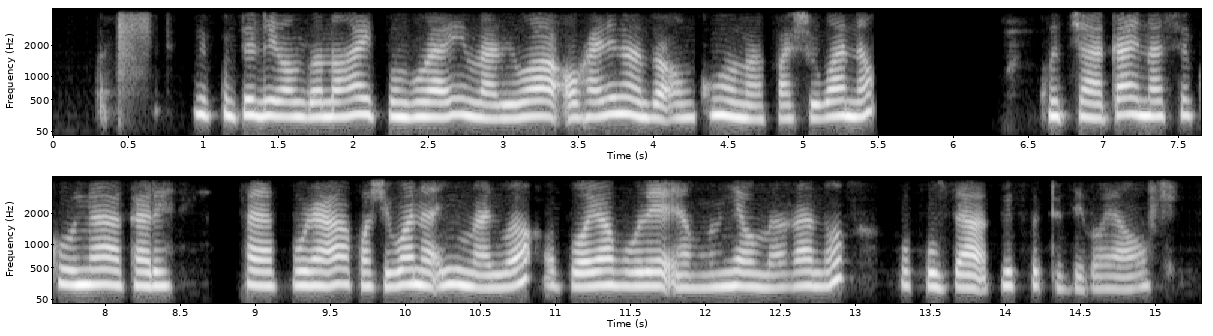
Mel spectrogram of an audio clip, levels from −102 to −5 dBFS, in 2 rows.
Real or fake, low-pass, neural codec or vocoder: fake; 3.6 kHz; codec, 16 kHz, 0.5 kbps, FunCodec, trained on Chinese and English, 25 frames a second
